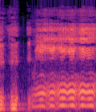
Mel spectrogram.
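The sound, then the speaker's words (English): A person on the Mike Novak Show imitates a goat, giving one drawn-out, quavering bleat with a wobbly vibrato. It is fairly loud, preceded by a brief vocal sound, with no other talking. “The goat is feeling a little safer. He's not going to be barbecued.”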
